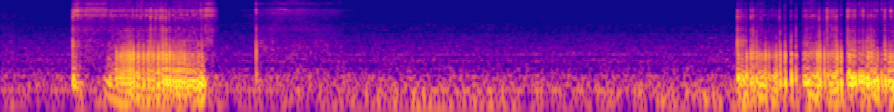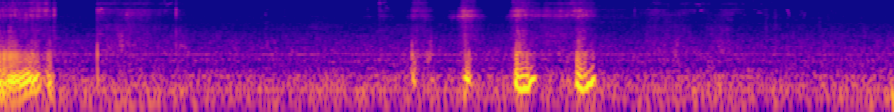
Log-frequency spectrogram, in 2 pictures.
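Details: A sleeping male Boston Terrier snores in two long, rattling bursts, followed by a few short snorts.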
